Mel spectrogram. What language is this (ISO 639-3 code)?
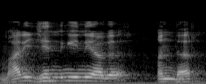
guj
